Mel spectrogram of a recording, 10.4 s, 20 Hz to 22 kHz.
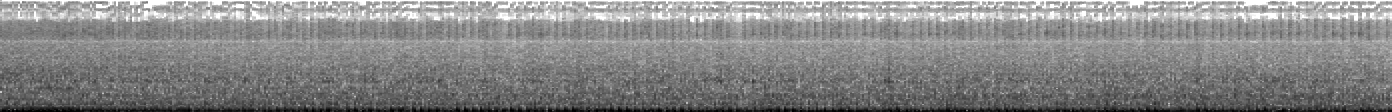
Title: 911sc rough start with vacuum leaks + backfire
